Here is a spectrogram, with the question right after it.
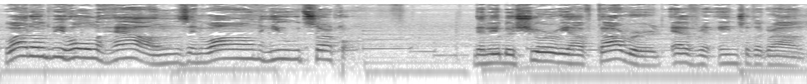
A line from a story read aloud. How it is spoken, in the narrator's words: Suddenly, one old lady called out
